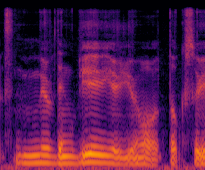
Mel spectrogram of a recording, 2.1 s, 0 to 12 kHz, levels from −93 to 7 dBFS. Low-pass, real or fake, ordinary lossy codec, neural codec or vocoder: 9.9 kHz; fake; Opus, 64 kbps; autoencoder, 22.05 kHz, a latent of 192 numbers a frame, VITS, trained on many speakers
